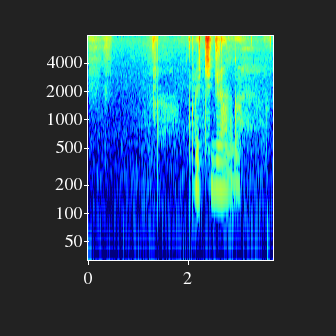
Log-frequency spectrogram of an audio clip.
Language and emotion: Russian, neutral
